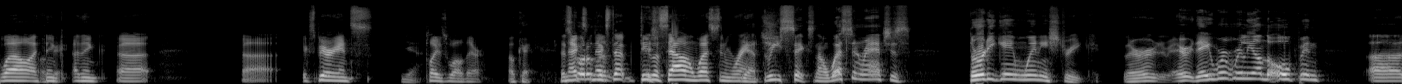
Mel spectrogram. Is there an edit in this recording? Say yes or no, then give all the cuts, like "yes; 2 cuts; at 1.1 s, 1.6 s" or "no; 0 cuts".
no; 0 cuts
